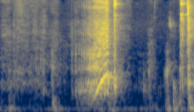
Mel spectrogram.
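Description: Zipper pulled along a full zipper pocket on a handmade leather roper wallet, one quick close rasp rising in pitch followed by a few faint clicks and rustles.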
